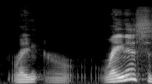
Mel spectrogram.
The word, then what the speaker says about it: Rhaenys: who is Rhaenys.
